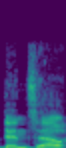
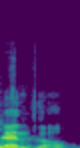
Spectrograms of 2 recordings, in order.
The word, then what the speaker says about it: Denzel: It's not Denzel, it's Denzel. Denzel.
